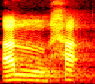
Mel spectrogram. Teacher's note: Alif Lam qamariyah Ya jelas lamnya tidak mantul Jangan dibaca Alha gitunya tapi Al tahan ditahan Alha langsung Ha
